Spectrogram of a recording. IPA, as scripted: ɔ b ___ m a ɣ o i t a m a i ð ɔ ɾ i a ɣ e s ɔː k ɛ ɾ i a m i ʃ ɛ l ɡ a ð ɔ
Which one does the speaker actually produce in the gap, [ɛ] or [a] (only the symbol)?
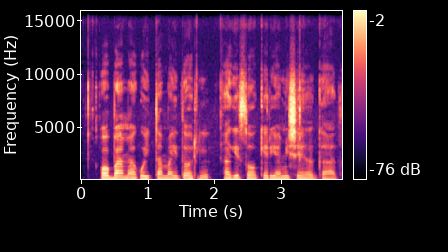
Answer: a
